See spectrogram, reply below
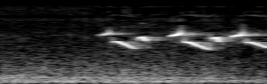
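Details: Red-crested cardinal singing in nature, a short clean phrase of alternating high and lower slurred whistles, each note falling in pitch, delivered in quick succession.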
